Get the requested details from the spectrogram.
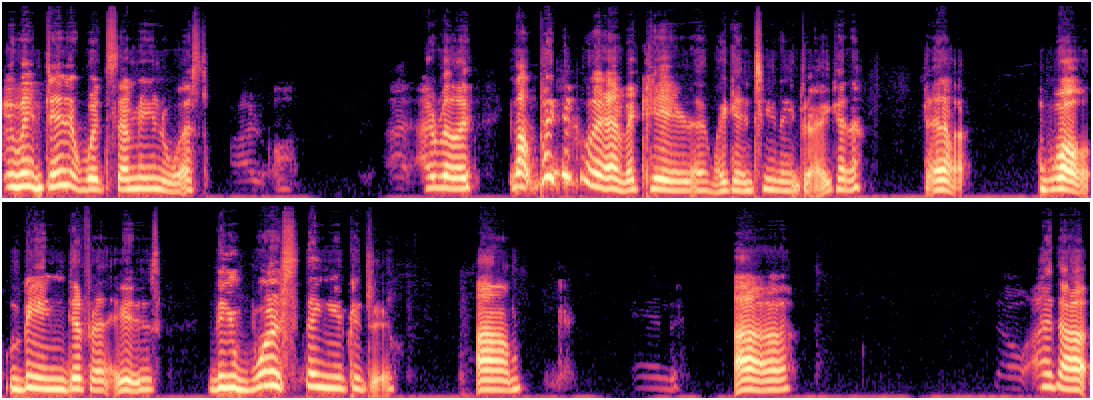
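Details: Adult woman with mild cerebral palsy, which she says mainly affects her speech and motor skills, speaking in a real podcast interview; dysarthria (cerebral palsy).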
